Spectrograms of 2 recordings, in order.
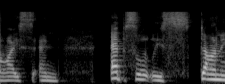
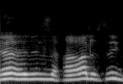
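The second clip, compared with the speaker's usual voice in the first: loud mock crying, miserable wailing lament; 3 semitones higher, 5 dB louder than usual. Retelling what runners in YouTube videos say: imitating runners crying. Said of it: "they're just crying and going".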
